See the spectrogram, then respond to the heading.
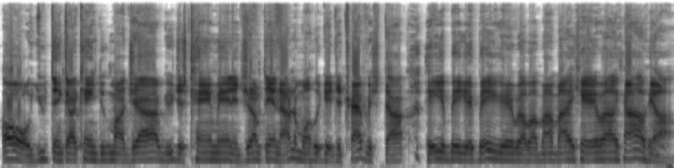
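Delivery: normal talking voice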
